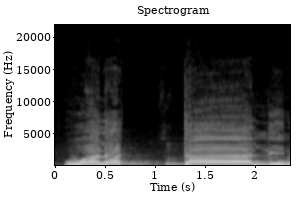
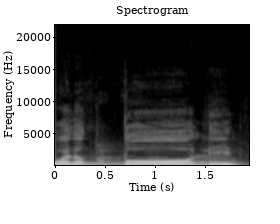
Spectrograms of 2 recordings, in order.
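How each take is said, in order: First: The d is plain, with an open 'a' vowel. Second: The d is heavy, with a darker 'o' vowel. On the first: The speaker calls it wrong. "not da" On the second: The speaker calls it right. "It's wala dolin"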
